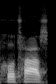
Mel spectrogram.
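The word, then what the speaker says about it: οὗτος: And by the way, hutas, okay, I should really pronounce it hutas and not hutos, because hutos sounds like an adverb.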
